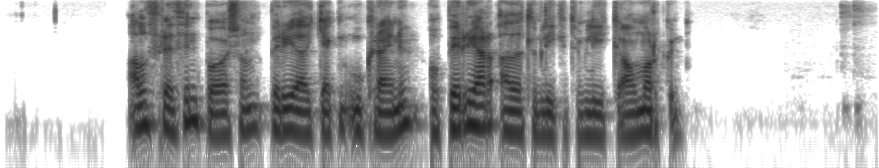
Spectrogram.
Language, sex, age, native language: Icelandic, male, 20-29, Icelandic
